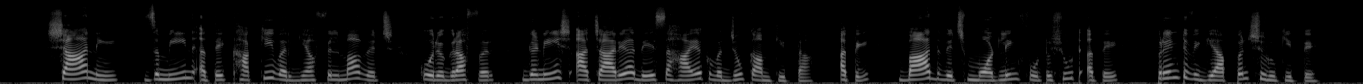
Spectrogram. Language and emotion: Punjabi, neutral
